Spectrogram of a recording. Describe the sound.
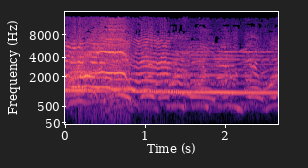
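A crowd of excited schoolchildren shouting and cheering together outdoors in a school parking lot during a balloon launch, many high voices overlapping, loudest at first and then settling into a busy, steady babble.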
